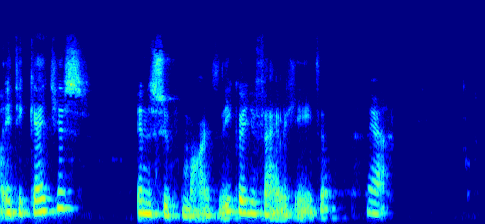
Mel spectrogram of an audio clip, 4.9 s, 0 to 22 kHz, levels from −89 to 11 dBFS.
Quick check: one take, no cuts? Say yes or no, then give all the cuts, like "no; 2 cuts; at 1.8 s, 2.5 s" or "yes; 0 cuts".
yes; 0 cuts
